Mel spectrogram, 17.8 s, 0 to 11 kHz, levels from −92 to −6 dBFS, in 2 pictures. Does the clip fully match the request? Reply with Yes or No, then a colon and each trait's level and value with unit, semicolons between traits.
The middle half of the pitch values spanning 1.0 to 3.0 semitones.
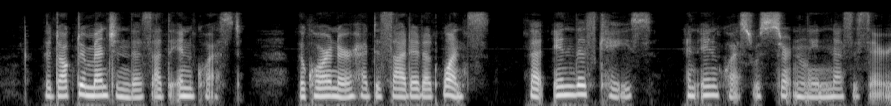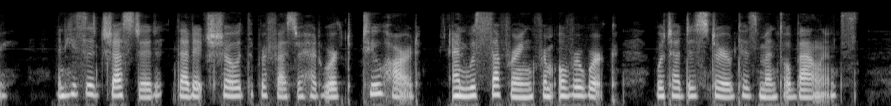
Yes: narrow, 2.4 semitones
